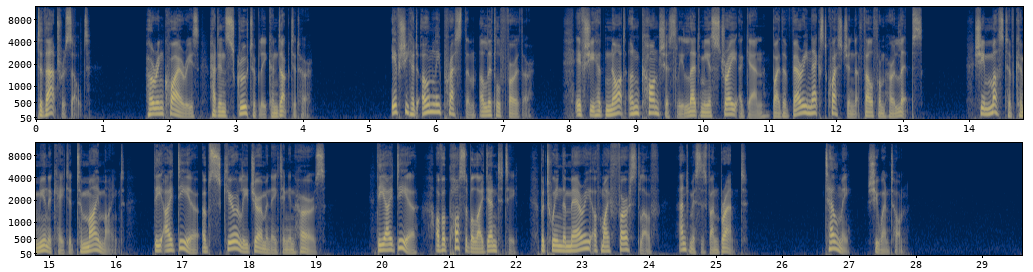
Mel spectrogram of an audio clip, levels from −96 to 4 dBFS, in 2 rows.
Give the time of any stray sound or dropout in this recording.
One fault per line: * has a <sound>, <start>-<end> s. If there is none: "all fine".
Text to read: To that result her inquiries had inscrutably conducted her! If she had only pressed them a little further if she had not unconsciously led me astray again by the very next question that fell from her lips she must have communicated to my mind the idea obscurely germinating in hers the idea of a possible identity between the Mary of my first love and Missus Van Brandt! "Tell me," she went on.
all fine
